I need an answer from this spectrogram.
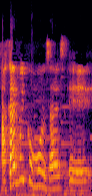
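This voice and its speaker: Bright-voiced Costa Rican woman. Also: fairly high pitch, unhurried, faint music behind, poor audio. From Costa Rica. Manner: animated storyteller, laughs often. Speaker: guest. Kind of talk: casual conversation.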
